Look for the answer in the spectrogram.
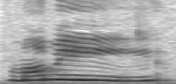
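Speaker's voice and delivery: put-on high, loud child's wail; wailing toddler. A narrator's reading. Toddler wailing after her mummy, high and loud. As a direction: cry out for mummy like a sobbing baby. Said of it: "She wailed".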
